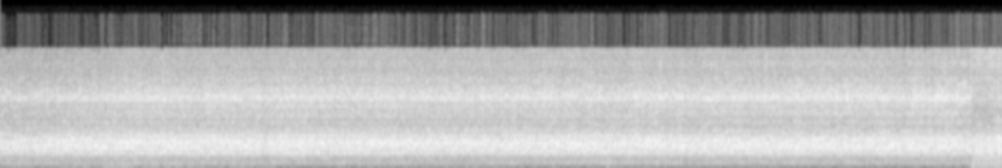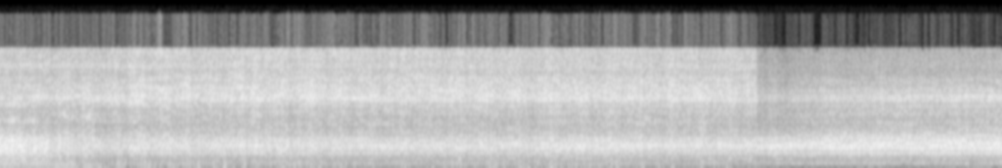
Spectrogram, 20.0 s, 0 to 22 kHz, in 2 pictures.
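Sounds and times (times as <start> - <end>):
machinery clattering: 9.7 - 17.6.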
